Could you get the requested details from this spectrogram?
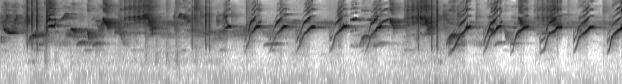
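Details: White-rumped shama in fighting song, double-note style with tail clicks: clicks and jumbled notes at first, then a steady series of rising-then-falling whistled notes roughly twice per second.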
